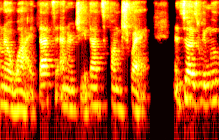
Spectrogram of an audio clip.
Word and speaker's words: feng shui: help remedy that so the direct translation is pronounced feng shui so if you're ever working with asian clients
